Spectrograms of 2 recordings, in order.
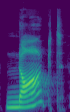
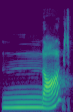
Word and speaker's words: knock: Now, notice what this student did is he spelled it as knocked because the K is silent.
